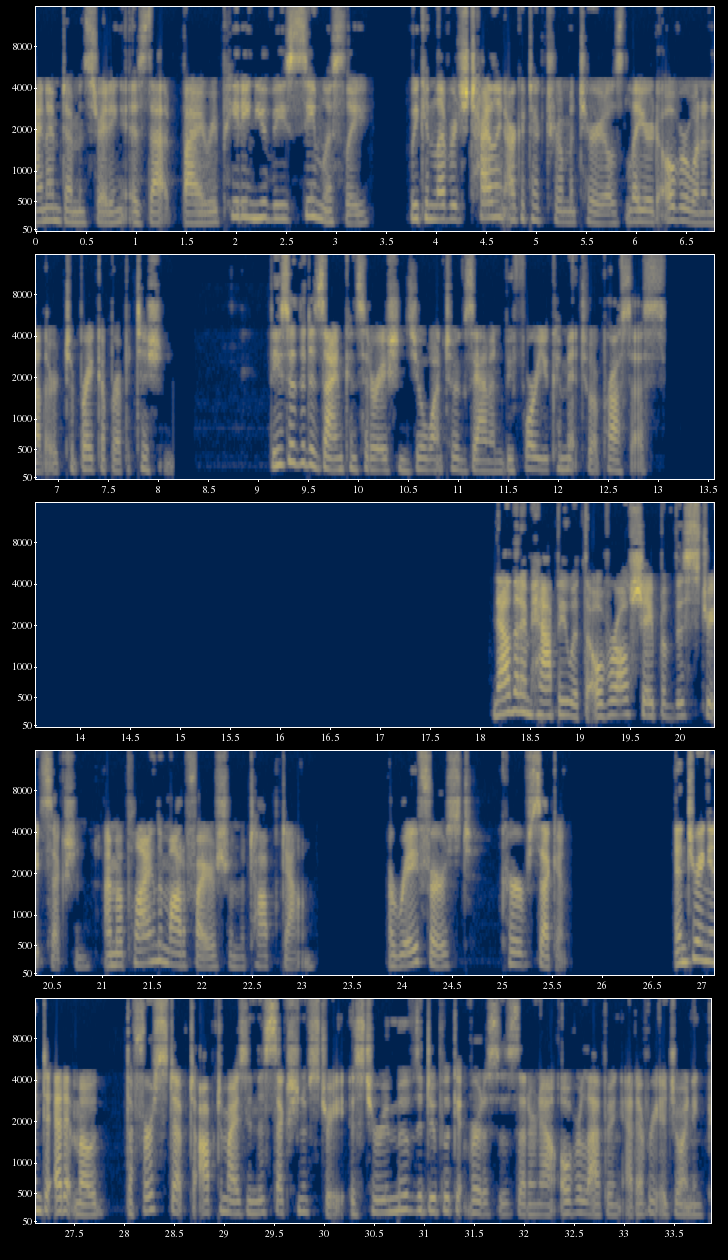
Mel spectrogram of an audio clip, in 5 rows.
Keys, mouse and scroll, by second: 2.4-5.9 drag, 2.4 g, 6.8-9.6 drag, 7.1 g, 9.6 g, 12.2 click, 13.0 e, 14.1-14.5 middle drag, 14.6 middle click, 15.3 Tab, 16.7 middle click, 17.6-18.0 middle drag, 20.5-20.8 drag, 24.0 click, 27.3 click, 28.4 Delete, 29.5 click, 30.9 Tab, 31.7 a.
